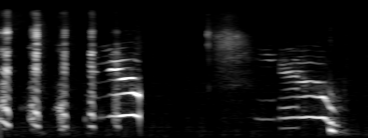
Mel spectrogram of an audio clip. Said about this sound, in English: But I brought cat version of you. See, you very cute. you very cute. You small kitten.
